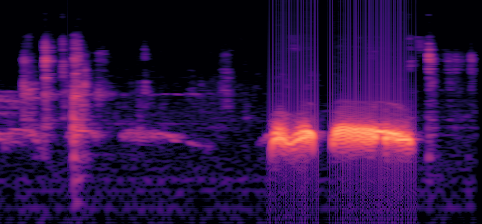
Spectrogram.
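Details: ['Spotted dove used as a lure for wild doves: a few sharp clicks and a faint drawn-out coo, then a short wavering coo followed by a longer steady low coo.']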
